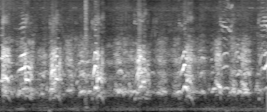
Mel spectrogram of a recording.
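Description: A dog barks and yips in quick, repeated bursts close by, with some whimpering mixed in over a faint low background rumble.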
